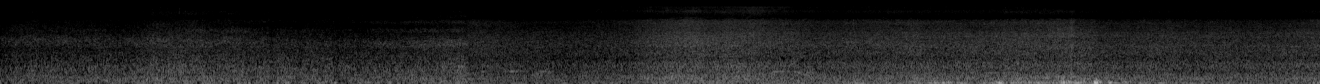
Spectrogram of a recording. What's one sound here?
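Waves rush and splash against the hull of a ship below.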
